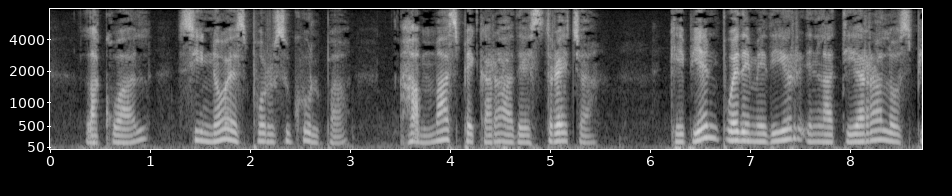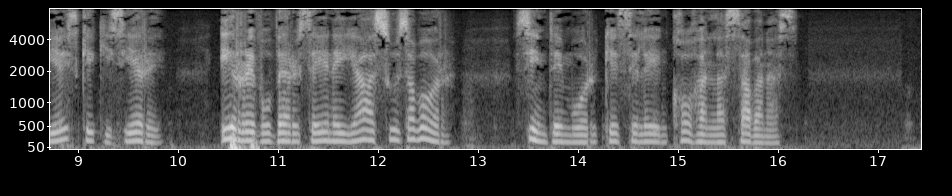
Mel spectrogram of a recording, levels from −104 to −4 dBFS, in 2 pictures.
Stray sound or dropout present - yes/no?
no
